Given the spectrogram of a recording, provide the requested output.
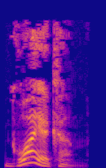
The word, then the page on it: guaiacum: British English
